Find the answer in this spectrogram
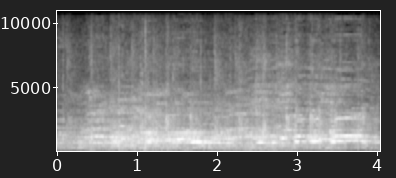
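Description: Spectators shouting and cheering, several raised, high voices overlapping.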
